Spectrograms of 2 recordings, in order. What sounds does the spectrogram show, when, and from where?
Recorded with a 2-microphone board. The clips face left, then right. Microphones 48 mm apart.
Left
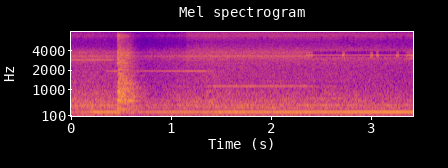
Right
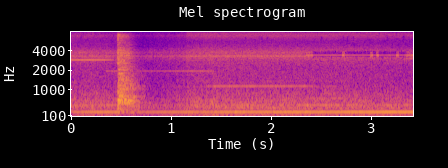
0.5 s a pop: 20° left (ahead or behind), 2 m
